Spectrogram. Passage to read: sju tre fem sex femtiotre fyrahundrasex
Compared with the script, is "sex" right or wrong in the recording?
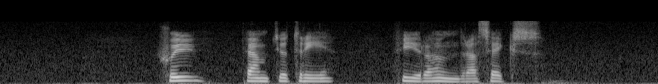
wrong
